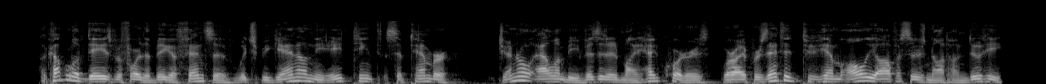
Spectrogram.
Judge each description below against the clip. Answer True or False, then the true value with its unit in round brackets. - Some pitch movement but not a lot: True (4.7 semitones)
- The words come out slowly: False (170 wpm)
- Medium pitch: False (120 Hz)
